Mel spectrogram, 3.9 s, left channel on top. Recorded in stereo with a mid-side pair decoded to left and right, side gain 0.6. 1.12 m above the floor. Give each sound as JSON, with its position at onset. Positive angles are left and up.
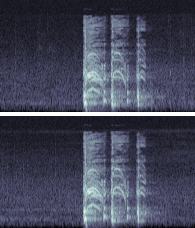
{"t": 1.7, "sound": "a cough", "azimuth_deg": -5, "distance_m": 0.7}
